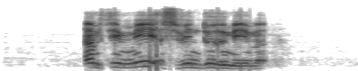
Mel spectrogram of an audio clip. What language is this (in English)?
Kabyle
